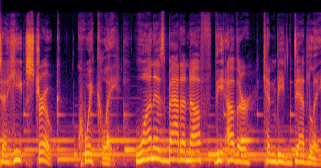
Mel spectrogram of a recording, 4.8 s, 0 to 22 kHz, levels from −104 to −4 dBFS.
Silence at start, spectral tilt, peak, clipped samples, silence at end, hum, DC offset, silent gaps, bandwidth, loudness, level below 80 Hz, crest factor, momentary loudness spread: 0 s; -5.5 dB/octave; -6 dBFS; under 0.1%; 0 s; none; under 0.1%; none; 15.5 kHz; -21 LUFS; -62 dBFS; 16 dB; 5 LU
